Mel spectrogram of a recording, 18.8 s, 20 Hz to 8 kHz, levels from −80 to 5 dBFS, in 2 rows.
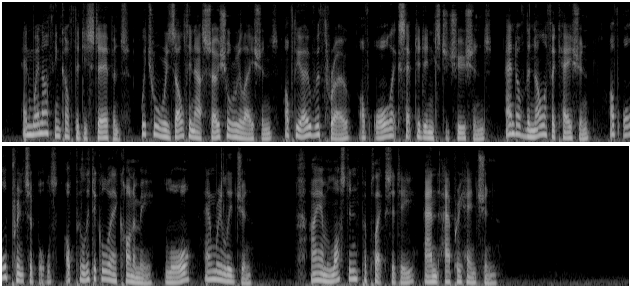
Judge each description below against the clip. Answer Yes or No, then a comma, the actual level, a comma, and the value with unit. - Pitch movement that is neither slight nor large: No, wide, 6.1 semitones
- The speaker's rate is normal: No, slow, 130 wpm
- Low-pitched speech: Yes, low, 130 Hz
